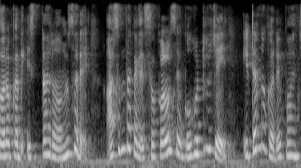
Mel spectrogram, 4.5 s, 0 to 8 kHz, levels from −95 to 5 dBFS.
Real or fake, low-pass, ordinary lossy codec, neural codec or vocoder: fake; 7.2 kHz; none; codec, 16 kHz, 4 kbps, X-Codec, HuBERT features, trained on balanced general audio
